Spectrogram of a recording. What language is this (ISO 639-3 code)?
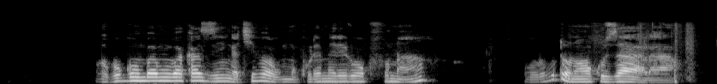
lug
